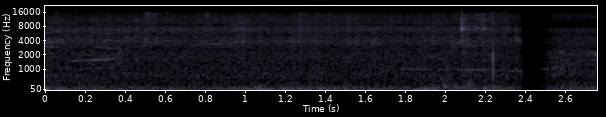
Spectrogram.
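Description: Hillside streams and channels running hard on a mountain just after rain, a faint, steady rushing wash of water that continues evenly and drops out briefly near the end.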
